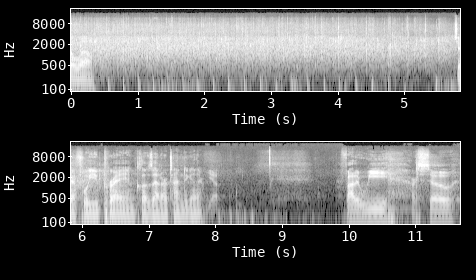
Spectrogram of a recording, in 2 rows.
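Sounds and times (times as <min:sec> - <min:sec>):
round of applause: 0:00.0 - 0:06.4
speech: 0:05.8 - 0:08.2, 0:10.0 - 0:11.6.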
